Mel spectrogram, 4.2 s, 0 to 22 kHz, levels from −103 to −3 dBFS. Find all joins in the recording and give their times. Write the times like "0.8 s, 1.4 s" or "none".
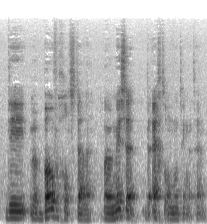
2.0 s

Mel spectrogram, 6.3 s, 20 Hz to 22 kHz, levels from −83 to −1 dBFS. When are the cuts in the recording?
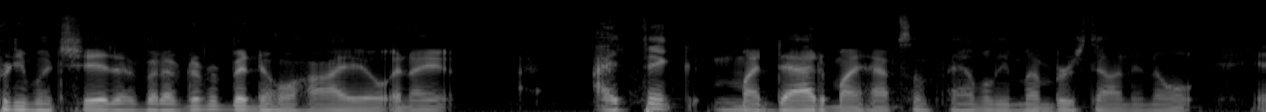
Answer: none

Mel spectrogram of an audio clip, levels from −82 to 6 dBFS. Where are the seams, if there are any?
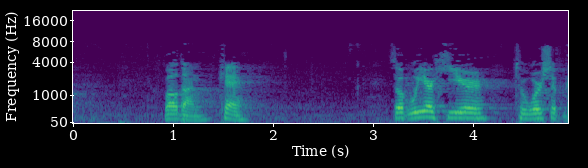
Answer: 3.3 s

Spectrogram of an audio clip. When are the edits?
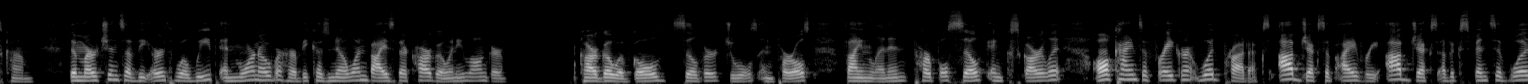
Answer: none

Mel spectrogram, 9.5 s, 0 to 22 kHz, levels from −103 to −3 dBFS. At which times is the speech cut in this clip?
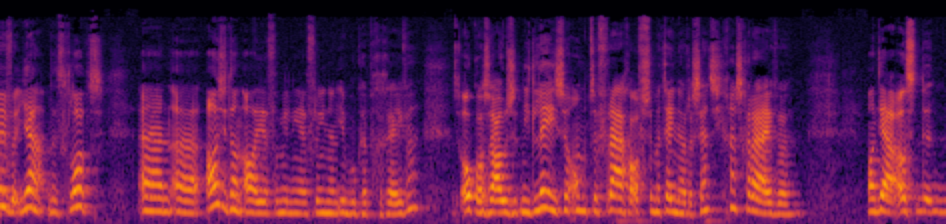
3.4 s, 4.5 s

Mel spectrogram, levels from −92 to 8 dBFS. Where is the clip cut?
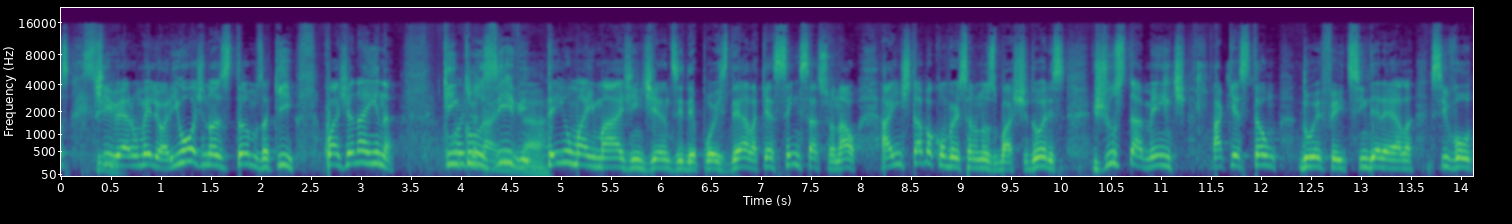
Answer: none

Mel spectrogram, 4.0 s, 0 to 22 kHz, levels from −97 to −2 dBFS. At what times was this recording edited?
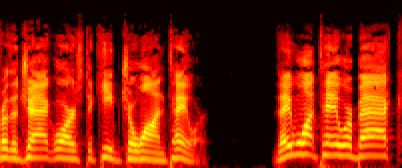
2.6 s

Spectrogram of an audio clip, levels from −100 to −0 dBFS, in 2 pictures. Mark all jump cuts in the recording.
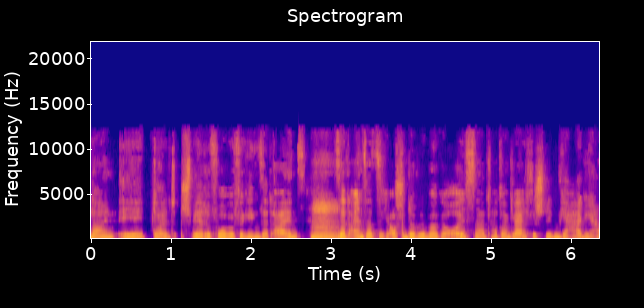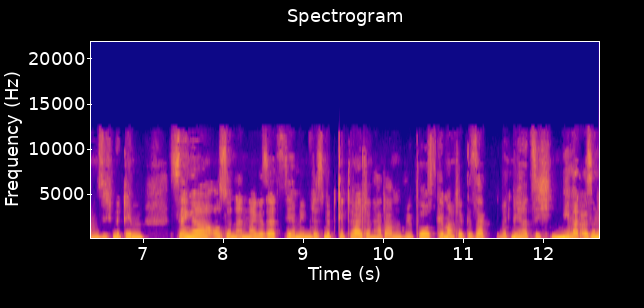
none

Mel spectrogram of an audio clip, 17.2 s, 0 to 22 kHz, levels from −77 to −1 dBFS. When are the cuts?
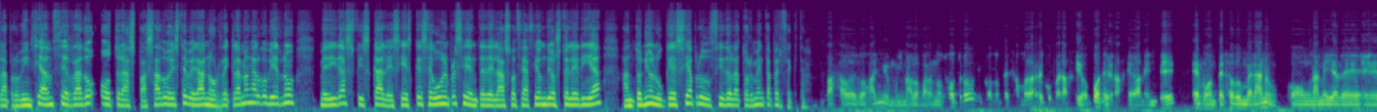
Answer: none

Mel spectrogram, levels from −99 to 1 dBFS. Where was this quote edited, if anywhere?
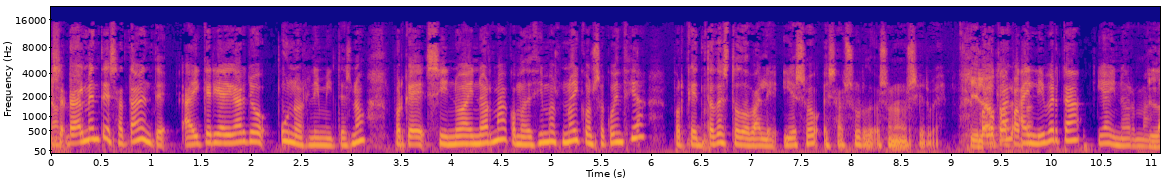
none

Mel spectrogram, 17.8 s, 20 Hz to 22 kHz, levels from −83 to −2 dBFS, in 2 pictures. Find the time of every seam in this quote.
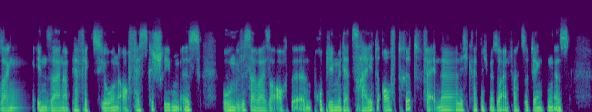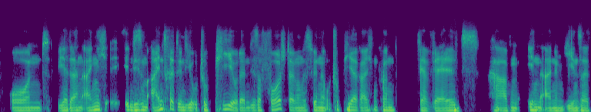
6.3 s, 15.1 s

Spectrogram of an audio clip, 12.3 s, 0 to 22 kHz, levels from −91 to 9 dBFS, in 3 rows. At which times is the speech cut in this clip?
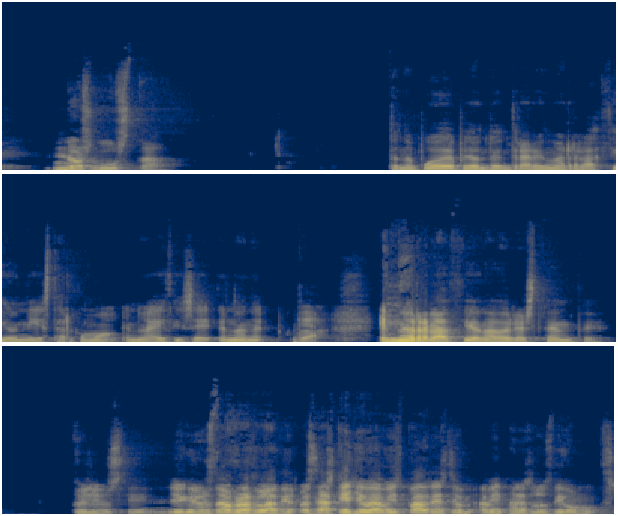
2.6 s

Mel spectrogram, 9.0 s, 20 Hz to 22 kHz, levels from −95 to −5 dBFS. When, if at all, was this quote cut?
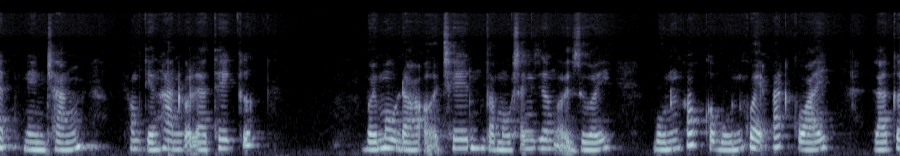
1.1 s

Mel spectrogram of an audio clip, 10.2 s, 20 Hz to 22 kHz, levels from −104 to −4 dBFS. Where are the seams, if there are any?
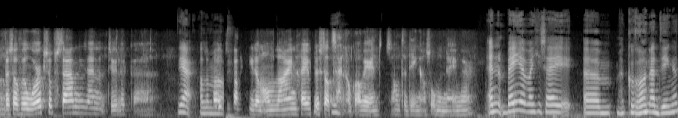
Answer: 3.3 s, 4.7 s

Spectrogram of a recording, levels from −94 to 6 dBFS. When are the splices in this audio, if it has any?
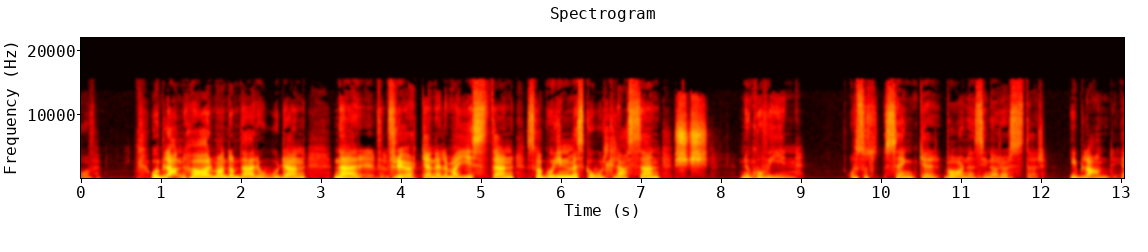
7.6 s

